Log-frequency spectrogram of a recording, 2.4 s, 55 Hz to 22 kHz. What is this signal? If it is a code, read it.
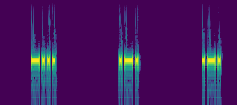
Morse code, heard as a keyed tone, about 44 wpm, spaced as for 12 wpm, 690 Hz. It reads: BRR
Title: USA Call Signs - 8x Character Spacing - 45wpm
